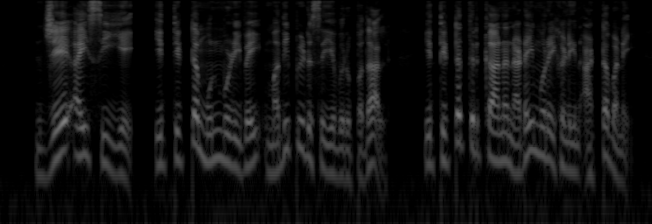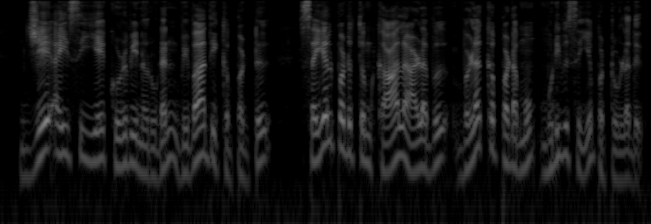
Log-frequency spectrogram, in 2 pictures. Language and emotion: Tamil, neutral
